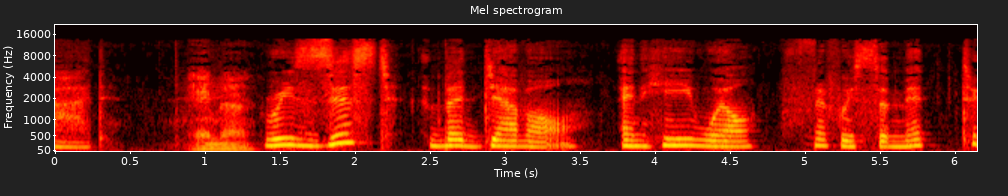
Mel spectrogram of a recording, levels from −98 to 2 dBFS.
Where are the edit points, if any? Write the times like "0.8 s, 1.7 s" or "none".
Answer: 5.1 s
